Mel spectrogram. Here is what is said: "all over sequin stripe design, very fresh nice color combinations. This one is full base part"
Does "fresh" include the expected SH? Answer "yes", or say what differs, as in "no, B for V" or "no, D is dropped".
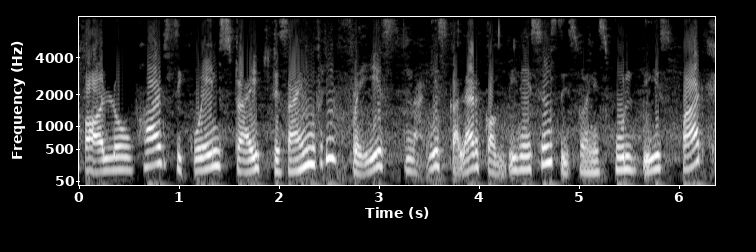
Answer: no, S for SH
